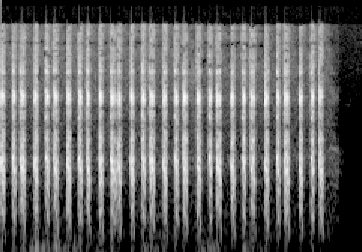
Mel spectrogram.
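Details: Chukar partridge hen calling, used to draw birds in for hunting, a continuous fast series of about thirty loud, harsh clucking notes, evenly spaced, then stopping abruptly.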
